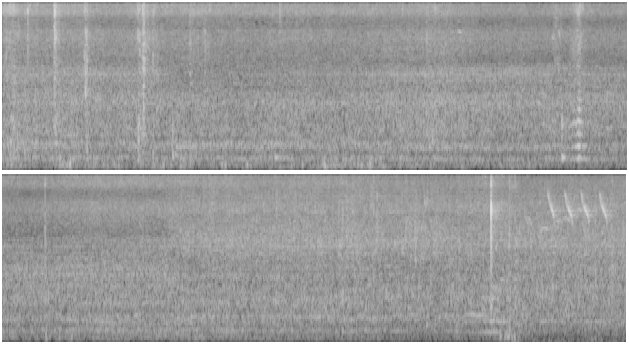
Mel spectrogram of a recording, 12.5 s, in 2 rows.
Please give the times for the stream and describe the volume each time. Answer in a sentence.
You can hear the stream from 0.0 to 12.4 s, at a steady volume.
